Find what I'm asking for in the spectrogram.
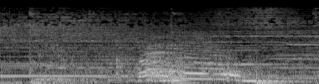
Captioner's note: growling; calm ethnic music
